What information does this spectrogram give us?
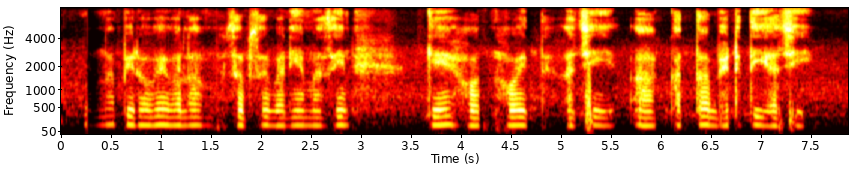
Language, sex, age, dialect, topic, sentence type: Maithili, male, 18-24, Southern/Standard, agriculture, question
